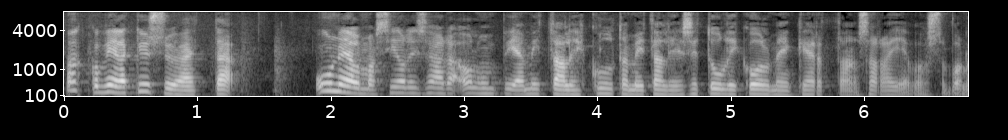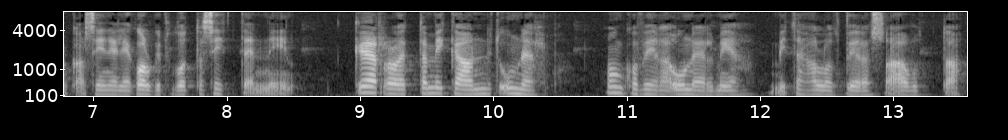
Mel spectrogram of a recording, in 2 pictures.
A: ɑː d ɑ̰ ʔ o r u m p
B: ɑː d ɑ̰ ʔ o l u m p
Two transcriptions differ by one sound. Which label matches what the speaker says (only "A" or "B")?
B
